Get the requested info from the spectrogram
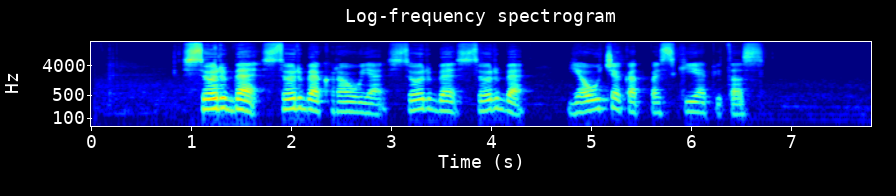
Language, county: Lithuanian, Vilnius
